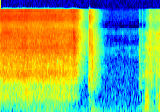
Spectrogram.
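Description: A hot, freshly annealed copper wire coil dropped into a bowl of quench water, hissing loudly as it cools. The hiss cuts off about a second in.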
